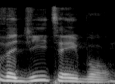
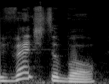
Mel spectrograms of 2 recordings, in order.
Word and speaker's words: vegetable: Not vegetable, like we used to saying. So when mommy tells you, go to the market to get me vegetable, you say, no, no, no, no. Please say vegetable. So can I hear you say vegetable? Yes, it's pronounced as vegetable, okay? Vegetable is the pronunciation of the word.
